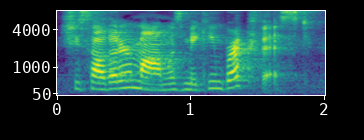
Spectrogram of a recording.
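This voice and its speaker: A woman author narrating her children's book at storytime, with expressive, deliberate phrasing for young listeners. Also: a little high. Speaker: children's author reading aloud.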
